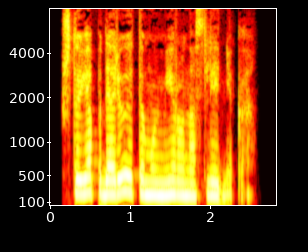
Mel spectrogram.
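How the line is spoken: Sighing. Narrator (Russian): Вздохнула Мила

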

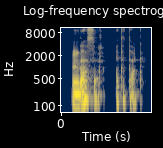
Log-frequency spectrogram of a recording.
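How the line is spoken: Quiet agreement. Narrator (Russian): согласилась она таким же тихим голосом

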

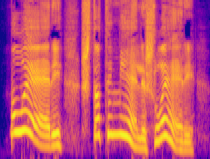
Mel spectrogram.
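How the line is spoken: Shrill shriek. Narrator (Russian): взвизгнул он

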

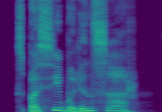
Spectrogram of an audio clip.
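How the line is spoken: Soft. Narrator (Russian): сказала мягко

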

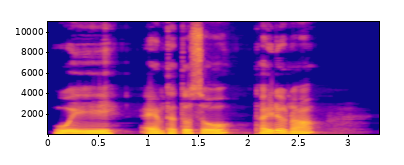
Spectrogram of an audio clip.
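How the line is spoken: Soft amused whisper. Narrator (Vietnamese): Hoắc Phi Đoạt không nhịn được cười, cúi đầu dán tại lỗ tai cô, mỉm cười nhỏ giọng nói

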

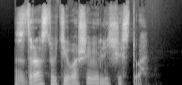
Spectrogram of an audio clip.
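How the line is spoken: Plain. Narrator (Russian): ответил я

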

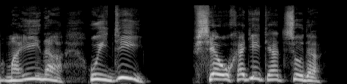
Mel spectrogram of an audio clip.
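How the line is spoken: Loud shout over another voice. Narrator (Russian): крикнула госпожа Деглемон, стараясь заглушить голос Елены

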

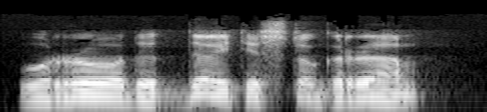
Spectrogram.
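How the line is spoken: Calm speech. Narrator (Russian): Классик спокойно сказал

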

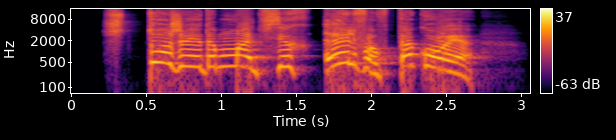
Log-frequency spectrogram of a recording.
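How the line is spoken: Furious indignant wailing. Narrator (Russian): Возмущенно вопила тень, и ее крохотные щечки окрашивались в бордовый цвет от ярости

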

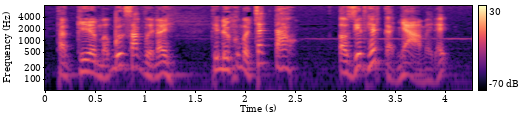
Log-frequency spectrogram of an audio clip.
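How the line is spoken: Old man, bitter angry shout. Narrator (Vietnamese): Lão cay tức rồi quát

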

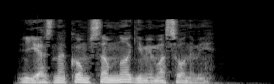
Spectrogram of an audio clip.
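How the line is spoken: Angry speech. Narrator (Russian): зло проговорил Лэнгдон

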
